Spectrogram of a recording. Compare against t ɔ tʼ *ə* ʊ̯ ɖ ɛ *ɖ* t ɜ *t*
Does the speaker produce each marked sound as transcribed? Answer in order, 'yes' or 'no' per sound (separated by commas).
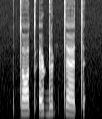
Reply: yes, no, yes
